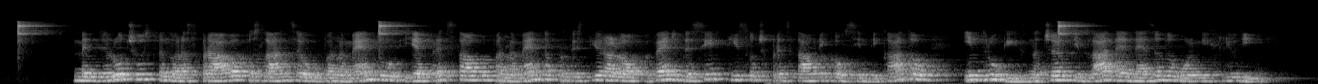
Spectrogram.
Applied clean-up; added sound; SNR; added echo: none; Tambourine; 12 dB; reverberation time 1.0 s.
